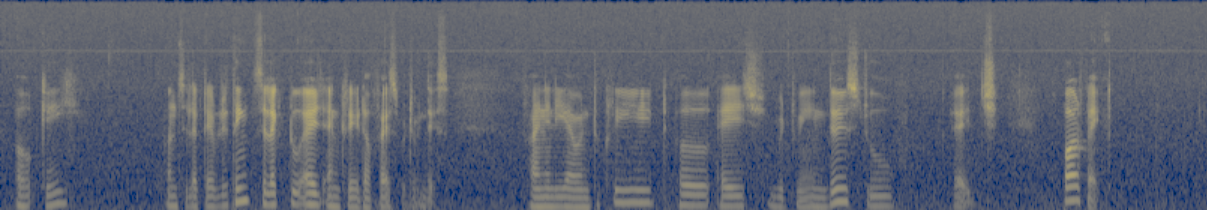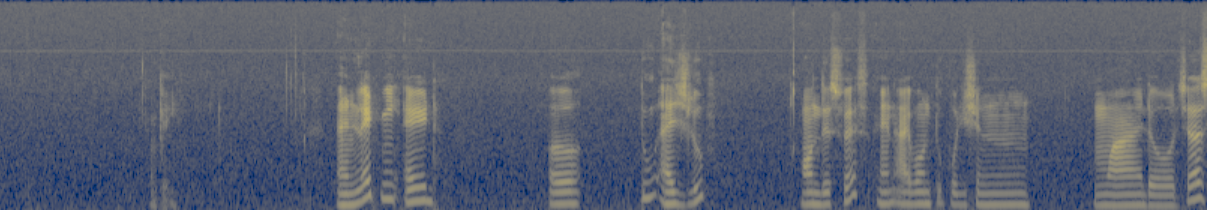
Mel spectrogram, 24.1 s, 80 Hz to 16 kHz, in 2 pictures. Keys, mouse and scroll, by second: 0.0 f, 1.3 a, 2.1-3.6 right drag, 4.0 f, 8.1 f, 12.5 a, 13.1-14.1 middle drag, 15.5 ctrl+r.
